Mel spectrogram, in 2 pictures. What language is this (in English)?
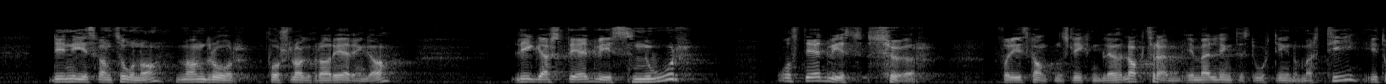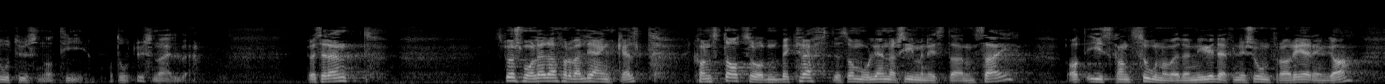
Norwegian Nynorsk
